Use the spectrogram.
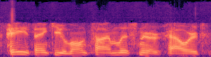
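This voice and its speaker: A man's voice: medium pitch, level tone, brisk. A man calling into a radio show as an enthusiastic fan, chatting casually. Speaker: radio call-in listener. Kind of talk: casual phone-in chat. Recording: tinny phone line, crowd noise behind.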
